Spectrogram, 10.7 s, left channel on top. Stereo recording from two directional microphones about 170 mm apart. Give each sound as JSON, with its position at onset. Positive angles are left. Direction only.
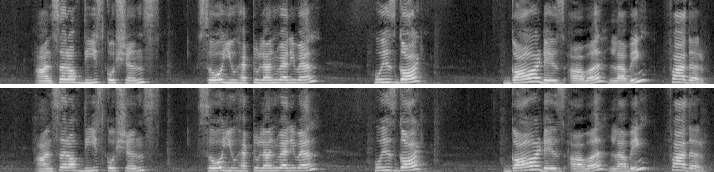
{"t": 0.5, "sound": "speech", "side_deg": 55}
{"t": 7.6, "sound": "speech", "side_deg": 55}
